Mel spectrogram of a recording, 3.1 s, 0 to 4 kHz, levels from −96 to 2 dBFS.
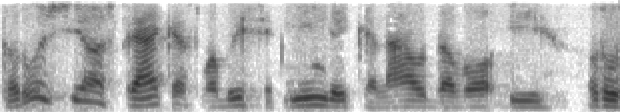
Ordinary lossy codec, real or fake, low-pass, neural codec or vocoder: AAC, 24 kbps; real; 3.6 kHz; none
